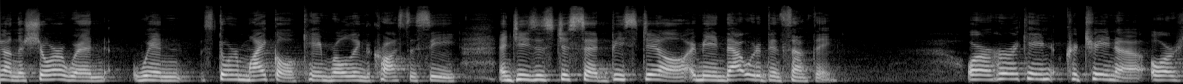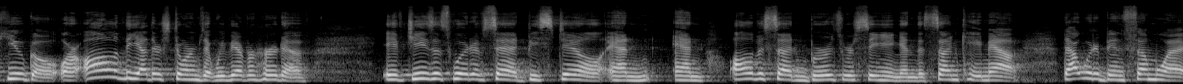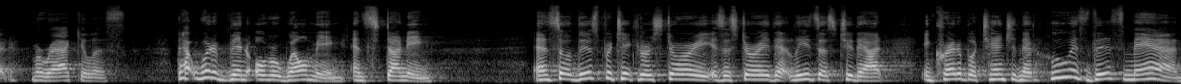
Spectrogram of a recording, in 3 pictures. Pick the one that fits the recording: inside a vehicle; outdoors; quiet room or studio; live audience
live audience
